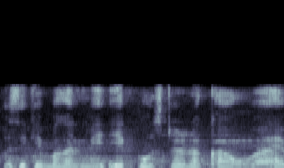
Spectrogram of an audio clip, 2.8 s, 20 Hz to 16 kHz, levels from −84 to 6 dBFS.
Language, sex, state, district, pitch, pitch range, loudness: Hindi, female, Uttar Pradesh, Lucknow, 160 Hz, 155-175 Hz, -19 LUFS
